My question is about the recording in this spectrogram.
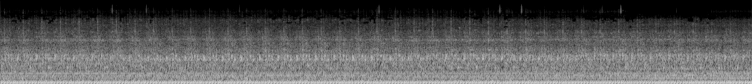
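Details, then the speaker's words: Minneapolis-Moline G950 propane tractor idling, warming up, after manifold gasket repair with RTV and a new-old-stock muffler; smooth regular low thrum about 190 pulses a minute, no ticking or knocking; good oil flow, much quieter, healthy. "pretty good I'm getting good oil flow yep I'm pretty happy with that so mission accomplish tonight definitely much quieter"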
